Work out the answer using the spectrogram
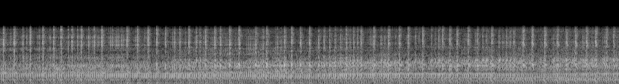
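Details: Suzuki RM125 two-stroke after full rebuild with new crank, crank bearings, rod, rod bearing, piston, cylinder wall and power valves: crisp buzzy note, quick even firing, no rattle or knock; fresh top and bottom end sound healthy.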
